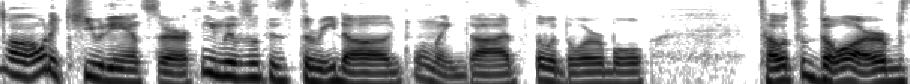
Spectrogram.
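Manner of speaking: put-on over-sweet, fawning gush in teeny-bopper style. Mocking a cute reaction to an answer: mocking teeny-bopper gushing. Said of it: "those stupid teeny boppers' dumbass ways to speak".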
